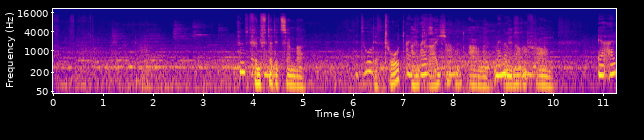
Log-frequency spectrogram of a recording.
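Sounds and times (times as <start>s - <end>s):
subway train riding along: 0.0s - 11.2s
speech: 3.7s - 5.2s, 6.2s - 10.2s, 10.9s - 11.2s.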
